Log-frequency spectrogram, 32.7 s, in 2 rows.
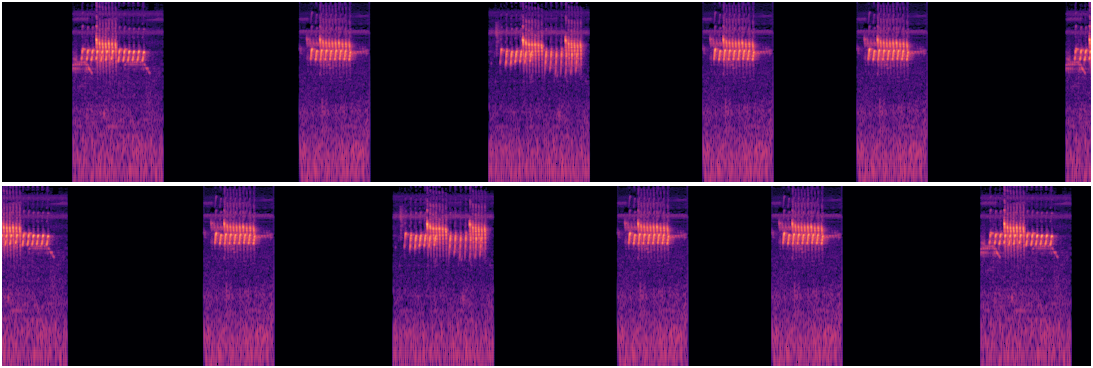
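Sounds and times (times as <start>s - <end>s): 
Cambodian prinia bird singing: 1.1s - 2.4s, 4.5s - 5.5s, 7.4s - 8.8s, 10.6s - 11.6s, 12.9s - 13.9s, 16.0s - 17.4s, 19.4s - 20.4s, 22.2s - 23.8s, 25.6s - 26.6s, 27.9s - 28.9s, 31.0s - 32.4s.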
